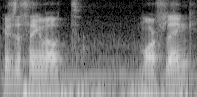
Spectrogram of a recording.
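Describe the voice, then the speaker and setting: A man's voice: mid-range voice, moderate pace, fairly bright tone. A man hosting a video in casual, unscripted gaming commentary, speaking in a blunt, opinionated way. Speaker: video host ranking game voice lines.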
